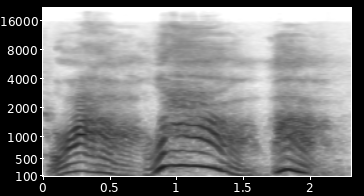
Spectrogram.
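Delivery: high, drawn-out wow; high, mock stunned wows; mock amazement. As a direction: gasp it in mock awe.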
